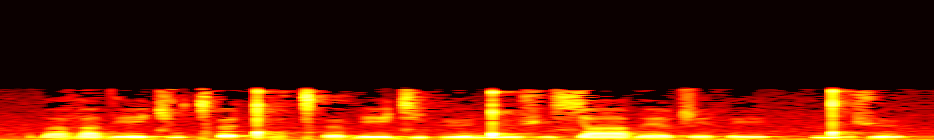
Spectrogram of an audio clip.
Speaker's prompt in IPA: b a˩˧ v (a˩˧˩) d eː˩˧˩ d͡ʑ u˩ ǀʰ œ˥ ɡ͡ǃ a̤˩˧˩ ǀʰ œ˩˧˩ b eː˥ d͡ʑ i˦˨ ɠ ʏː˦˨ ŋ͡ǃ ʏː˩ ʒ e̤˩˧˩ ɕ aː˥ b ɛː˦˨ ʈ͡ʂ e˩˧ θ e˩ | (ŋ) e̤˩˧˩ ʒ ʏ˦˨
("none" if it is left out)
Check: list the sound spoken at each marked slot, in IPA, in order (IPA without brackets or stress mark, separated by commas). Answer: a˦˨, ŋ͡ǃ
